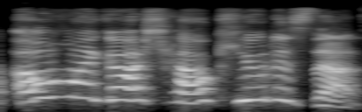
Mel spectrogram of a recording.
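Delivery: high, loud gush; acted squeal over something cute; gushing delight. Retelling her delighted reaction.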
